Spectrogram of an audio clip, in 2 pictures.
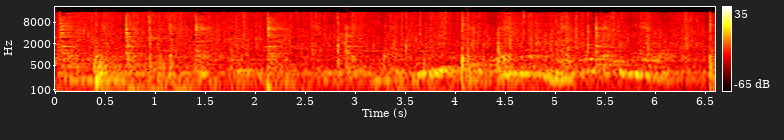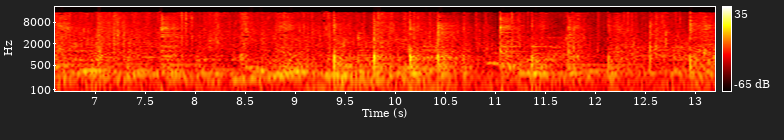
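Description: Scrambled egg frying in oil in a black kadai, sizzling, while a metal spatula stirs it and scrapes against the pan in frequent short strokes as chili powder is mixed in.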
